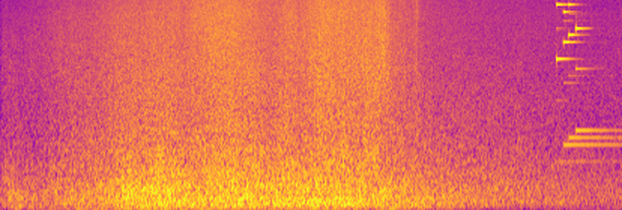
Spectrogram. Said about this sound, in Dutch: Maar de storm blaast hem weg van het circus. Steeds verder de grote zee over.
